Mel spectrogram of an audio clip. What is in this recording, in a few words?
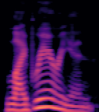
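"librarian", English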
